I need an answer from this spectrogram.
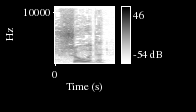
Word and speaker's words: Shad: En réalité, le mot hébreu, Shad, S-H-A-D, certains le prononcent Shod.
